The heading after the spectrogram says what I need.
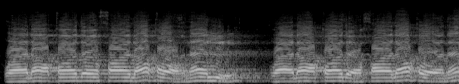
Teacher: ولقد، جاء الدا ساكن أقلقله. ولقد خلق، جاء حرف القاف ساكن أقلقله، اجعل الحرف يضطرب في مخرجه يتحرك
